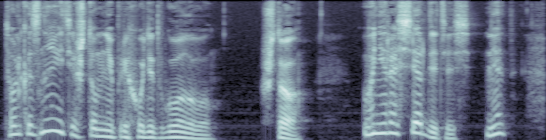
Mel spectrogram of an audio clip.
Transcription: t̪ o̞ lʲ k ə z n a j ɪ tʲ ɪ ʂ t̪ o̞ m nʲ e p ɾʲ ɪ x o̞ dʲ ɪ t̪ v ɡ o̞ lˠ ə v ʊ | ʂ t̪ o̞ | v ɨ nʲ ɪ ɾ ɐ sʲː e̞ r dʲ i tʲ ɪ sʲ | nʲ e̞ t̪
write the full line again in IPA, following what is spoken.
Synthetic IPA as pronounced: t̪ o̞ lʲ k ə z n a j ɪ tʲ ɪ ʂ t̪ o̞ m nʲ e p ɾʲ ɪ x o̞ dʲ ɪ t̪ v ɡ o̞ lˠ ə v ʊ | ʂ t̪ o̞ | v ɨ nʲ ɪ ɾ ɐ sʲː e̞ r dʲ ɪ tʲ ɪ sʲ | nʲ e̞ t̪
